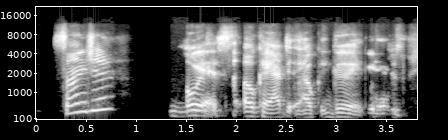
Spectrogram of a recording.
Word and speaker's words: Sunja: so now i have to backtrack is it pronounced sanja oh yes okay okay good i should have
